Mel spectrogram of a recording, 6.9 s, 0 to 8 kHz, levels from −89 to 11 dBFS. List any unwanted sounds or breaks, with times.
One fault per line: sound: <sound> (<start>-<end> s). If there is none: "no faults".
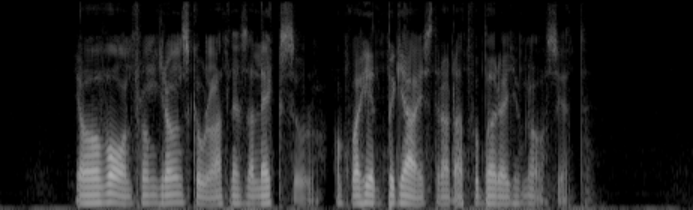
no faults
